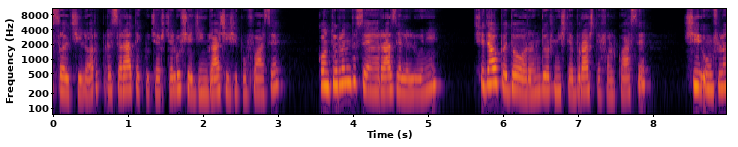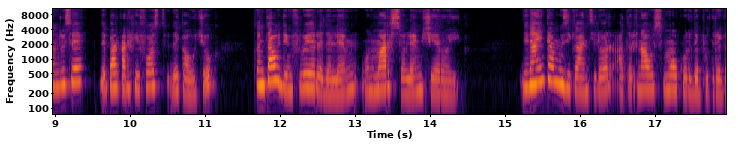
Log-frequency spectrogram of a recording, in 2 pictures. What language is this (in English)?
Romanian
